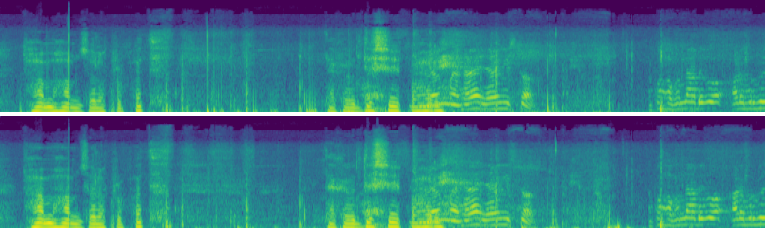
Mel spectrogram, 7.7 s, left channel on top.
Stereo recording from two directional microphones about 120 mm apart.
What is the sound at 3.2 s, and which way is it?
Speech, 30° right (ahead or behind).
